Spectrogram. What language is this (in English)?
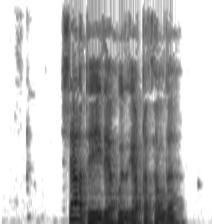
Bashkir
